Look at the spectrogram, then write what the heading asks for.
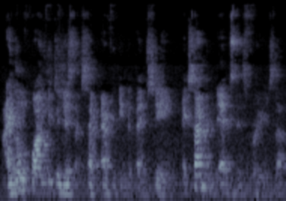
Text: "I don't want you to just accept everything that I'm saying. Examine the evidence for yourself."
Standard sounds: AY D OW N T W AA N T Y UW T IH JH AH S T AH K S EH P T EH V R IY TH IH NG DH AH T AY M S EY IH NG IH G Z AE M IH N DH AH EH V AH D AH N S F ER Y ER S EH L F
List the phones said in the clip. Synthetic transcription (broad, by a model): AY D OW N T W AA N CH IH T IH JH AH S T AH K S EH P T EH V R IY TH IH NG DH AH T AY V S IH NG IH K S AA IH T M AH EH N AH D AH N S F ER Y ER S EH L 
